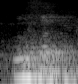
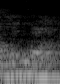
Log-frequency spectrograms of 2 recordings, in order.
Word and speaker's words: Luthor: Luthor. Nobody really does that. It's always Luther in all the shows. Oh, is that right? All the shows. It's It's a rarity when anybody says Luthor.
